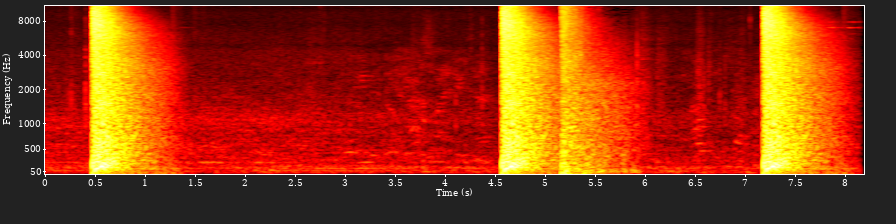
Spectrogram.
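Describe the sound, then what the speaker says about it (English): Four loud, sharp pistol shots in a video game, each a sudden crack with a ringing decay, the middle two fired in quick succession, with someone talking faintly in between. "this pistol's sweet"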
